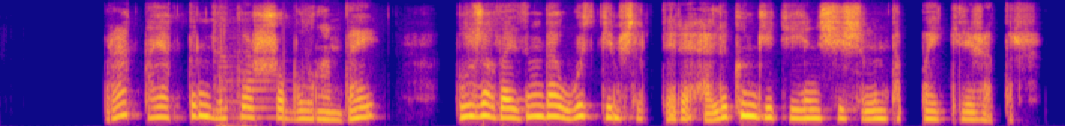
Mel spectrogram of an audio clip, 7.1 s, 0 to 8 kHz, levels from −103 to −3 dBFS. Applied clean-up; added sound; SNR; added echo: neural separator model SepFormer DNS4.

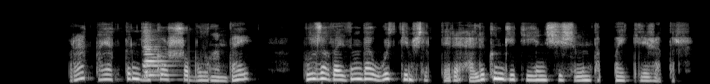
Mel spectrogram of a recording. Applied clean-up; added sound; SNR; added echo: none; Bowed string instrument; 2 dB; none.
